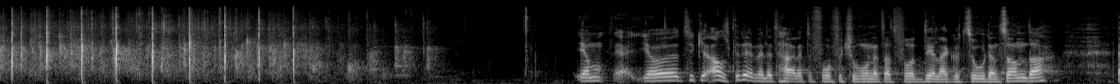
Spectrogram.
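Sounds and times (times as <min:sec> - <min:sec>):
crowd applauding: 0:00.0 - 0:04.6
speech: 0:05.8 - 0:11.2.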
